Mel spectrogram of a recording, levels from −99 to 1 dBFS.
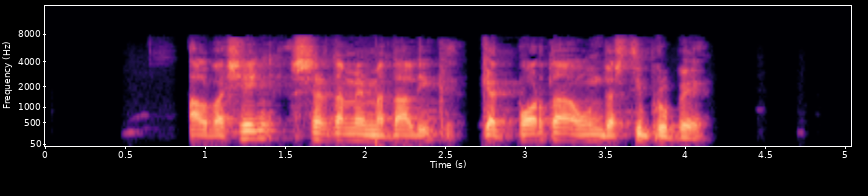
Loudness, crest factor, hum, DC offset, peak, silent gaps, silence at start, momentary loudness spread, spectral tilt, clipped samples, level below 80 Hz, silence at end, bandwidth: -18 LUFS; 18 dB; none; under 0.1%; -2 dBFS; 2.65-2.71 s; 0.9 s; 5 LU; -4 dB/octave; under 0.1%; -58 dBFS; 0.9 s; 8 kHz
